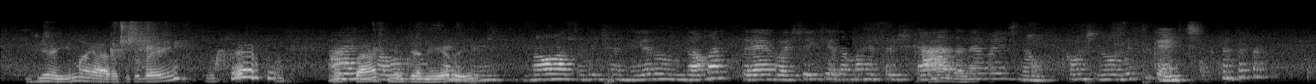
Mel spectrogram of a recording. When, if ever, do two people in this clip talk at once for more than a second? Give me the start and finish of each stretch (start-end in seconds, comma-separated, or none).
3.3-4.8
